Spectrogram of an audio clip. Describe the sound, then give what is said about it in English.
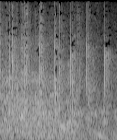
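Singers clap their hands in a steady rhythm, about three sharp claps per second, soft and faint throughout. “All the singers are clapping right now.”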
